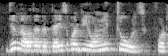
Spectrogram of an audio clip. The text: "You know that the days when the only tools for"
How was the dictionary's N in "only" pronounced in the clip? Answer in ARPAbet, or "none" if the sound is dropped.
N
